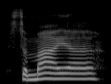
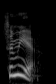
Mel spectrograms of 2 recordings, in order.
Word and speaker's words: Samia: It's not Samaya, Samira, Samia. It's simply Samia.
